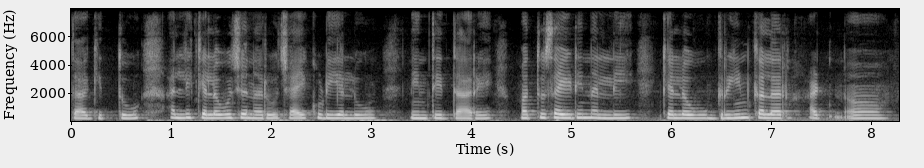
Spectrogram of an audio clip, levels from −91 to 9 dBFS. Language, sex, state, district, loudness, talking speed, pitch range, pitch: Kannada, female, Karnataka, Bidar, -16 LUFS, 100 wpm, 230-255 Hz, 240 Hz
